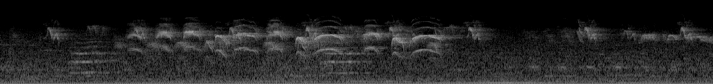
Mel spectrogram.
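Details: Common waxbill, locally called biquinho: bursts of high, squeaky chirps and twittering notes crowded into the middle seconds, followed by a few quieter, scattered chirps.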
